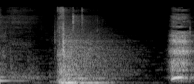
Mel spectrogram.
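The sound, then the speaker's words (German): A key turns in the lock of an old villa's door with a heavy metallic clunk that rings out briefly, then a second rattling knock of the mechanism follows a moment later. “Oh, glaubst du, der Schlüssel passt?”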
